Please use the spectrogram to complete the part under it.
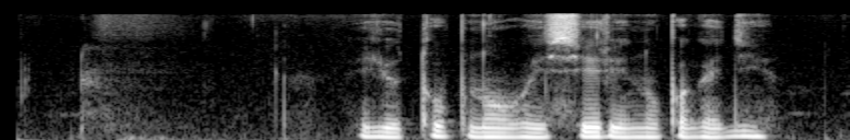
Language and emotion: Russian, neutral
